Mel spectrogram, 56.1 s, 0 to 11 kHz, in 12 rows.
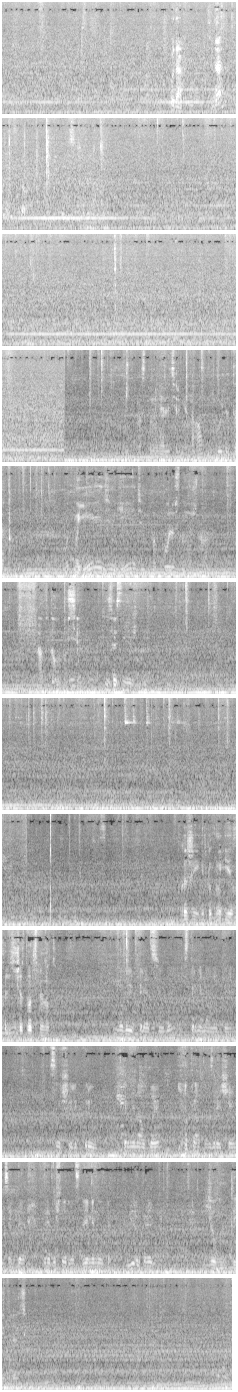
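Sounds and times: faint passenger voices: 0:00.0 - 0:15.3, 0:34.2 - 0:56.0
bus engine rumble: 0:00.0 - 0:56.0
steady hum with constant tone: 0:00.0 - 0:56.0.

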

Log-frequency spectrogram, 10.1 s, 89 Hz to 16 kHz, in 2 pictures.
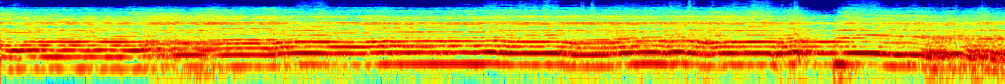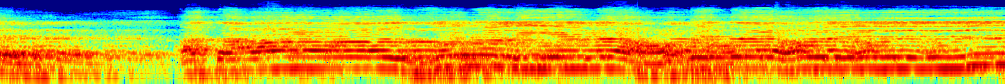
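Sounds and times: man chanting over a microphone: 0:00.0 - 0:10.0.

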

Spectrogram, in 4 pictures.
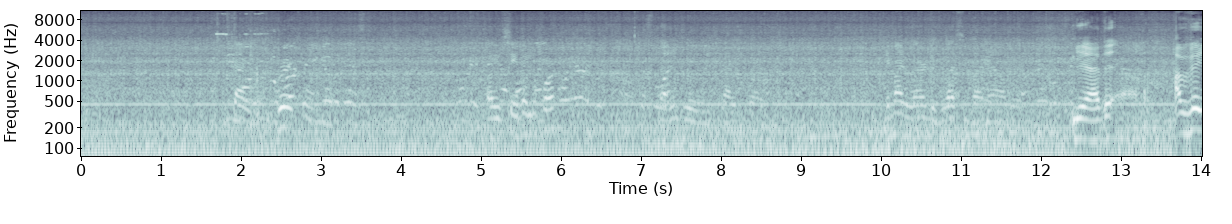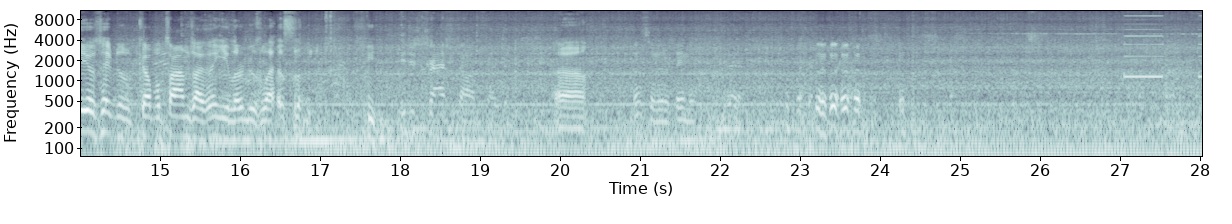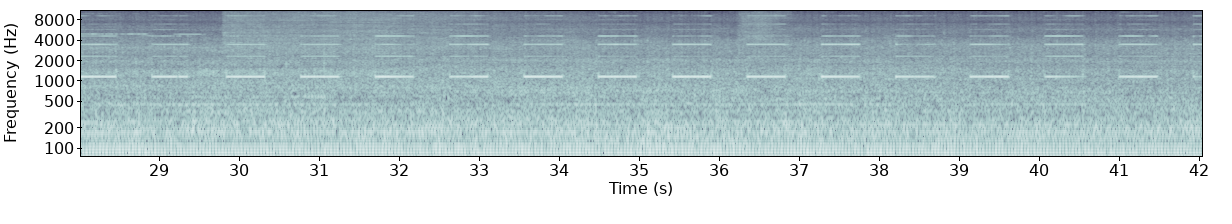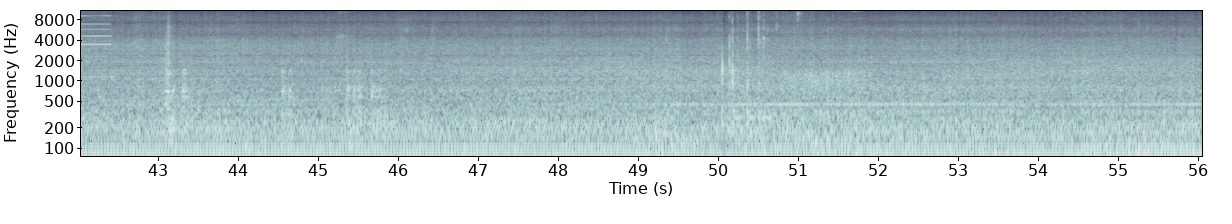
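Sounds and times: truck backup alarm beeping: 0:00.0 - 0:06.2, 0:24.8 - 0:43.0
truck engine running: 0:00.0 - 0:56.0
sharp knocks: 0:50.0 - 0:50.9.

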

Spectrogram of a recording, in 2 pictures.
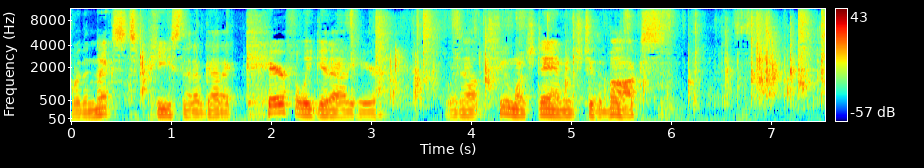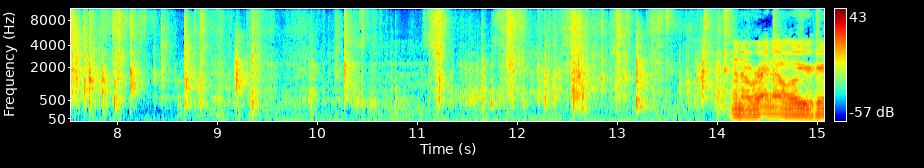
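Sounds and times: packaging being torn open: 0:02.6 - 0:15.0.

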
